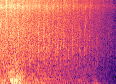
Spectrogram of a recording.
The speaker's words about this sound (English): The sky got darker. The rain got heavier. And in the middle of the night, a massive storm swept through the forest.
